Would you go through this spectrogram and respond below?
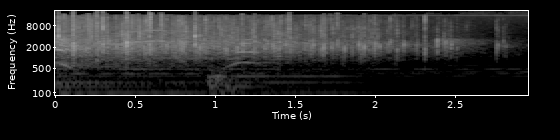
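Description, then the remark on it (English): A crowd in South Africa cheers and claps in a dense, steady wash of noise that slowly fades, leaving scattered individual claps near the end, with a low sustained tone humming underneath. “If you're a South African, even there in London, you can cheer us on here in South Africa.”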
